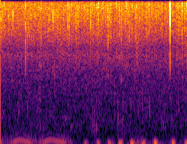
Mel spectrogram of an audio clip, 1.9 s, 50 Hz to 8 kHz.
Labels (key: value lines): label: biophony
recorder: SoundTrap 300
